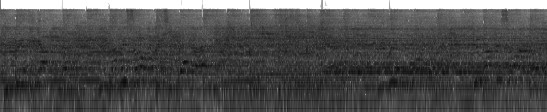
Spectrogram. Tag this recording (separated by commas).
Bass drum, Rock music, Musical instrument, Music, Drum, Drum kit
